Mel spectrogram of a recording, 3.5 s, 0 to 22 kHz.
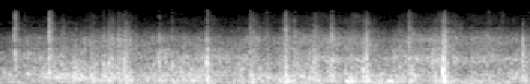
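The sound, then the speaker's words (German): A train rolls steadily along the rails of the railway line from Guayaquil to Quito in Ecuador under a constant rumble, its wheels giving off irregular clickety-clack knocks over joints, moderately loud, with no voices. “Erst seit 2013, nach einer langen und teuren Renovierung, fahren wieder Züge auf der ganzen Strecke von Guayaquil bis Quito.”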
